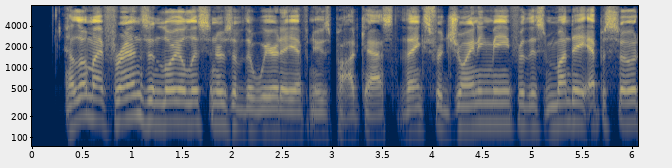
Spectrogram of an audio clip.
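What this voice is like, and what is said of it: Hoarse, wrecked voice. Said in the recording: “my voice is not its usual mellifluous quality... My voice is wrecked because I partied too hard on Saturday night... my voice is still like this”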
